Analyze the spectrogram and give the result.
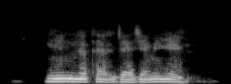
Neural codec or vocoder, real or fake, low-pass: codec, 16 kHz, 2 kbps, FreqCodec, smaller model; fake; 7.2 kHz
